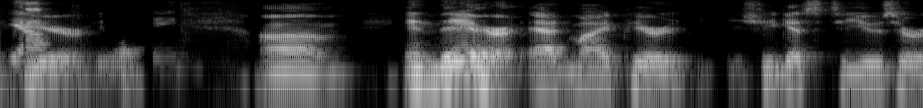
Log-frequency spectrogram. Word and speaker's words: MyPIR: Jolie Fader is the Western Mass Young Adult Regional Peer Recovery Specialist with the Massachusetts Young People in Recovery, also called My Peer, which is spelled MYPIR.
